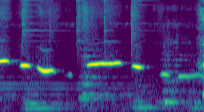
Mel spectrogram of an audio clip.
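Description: A short whistled tune of a few notes, stepping down in pitch, over faint background music.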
